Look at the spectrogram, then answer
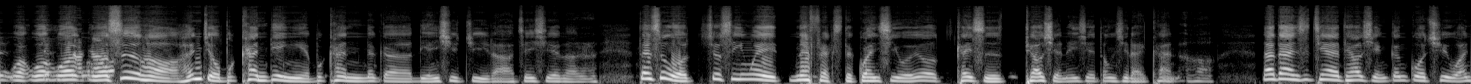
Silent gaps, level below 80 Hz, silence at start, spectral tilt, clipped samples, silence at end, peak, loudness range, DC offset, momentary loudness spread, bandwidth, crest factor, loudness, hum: none; -42 dBFS; 0 s; -6 dB/octave; under 0.1%; 0 s; 0 dBFS; 6 LU; under 0.1%; 11 LU; 17 kHz; 14 dB; -15 LUFS; none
